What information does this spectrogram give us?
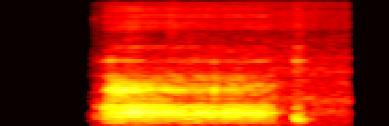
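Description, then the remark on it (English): A chair creaks loudly as someone leans back in it: a drawn-out, low, wavering creak lasting about a second, followed by a brief second squeak, with no talking over it. “Like, it's so fucking loud and creaky.”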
